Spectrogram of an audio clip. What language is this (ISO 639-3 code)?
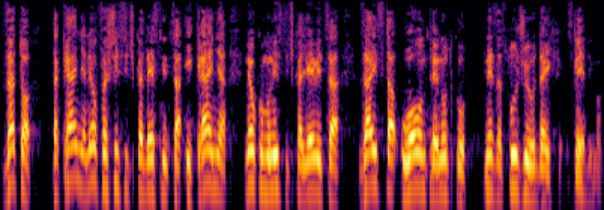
hrv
